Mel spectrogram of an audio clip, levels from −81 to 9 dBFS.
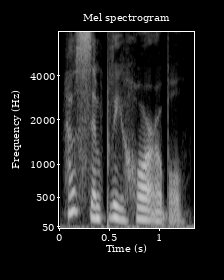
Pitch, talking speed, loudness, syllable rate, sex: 185 Hz, 135 wpm, -17 LUFS, 4.7 syllables/s, female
